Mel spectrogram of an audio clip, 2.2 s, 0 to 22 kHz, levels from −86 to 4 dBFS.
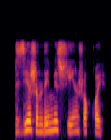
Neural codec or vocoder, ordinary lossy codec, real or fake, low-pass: codec, 16 kHz, 4 kbps, FunCodec, trained on Chinese and English, 50 frames a second; none; fake; 7.2 kHz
